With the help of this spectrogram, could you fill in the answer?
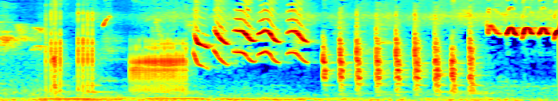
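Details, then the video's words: Javan myna in full imitation-laden song used as a lure for other mynas: dry clicks, a rasping buzz, then looping wavy whistles followed by a steady series of sharp ticking notes and a high trill. "Jalak Kebo Gacor Full Isian Sekali Putar Semua Jalak Bakal Nyaut"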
